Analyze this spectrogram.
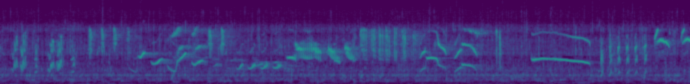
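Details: Brown-chested jungle flycatcher kept for song and set out at dewfall, pouring out rapid trills, twisting whistles and buzzy rattles, with two long pure whistled notes near the end, over a constant hum.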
